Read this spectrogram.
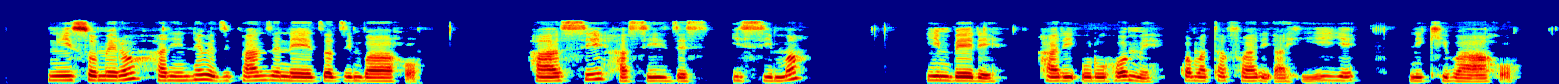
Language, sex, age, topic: Rundi, female, 36-49, education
